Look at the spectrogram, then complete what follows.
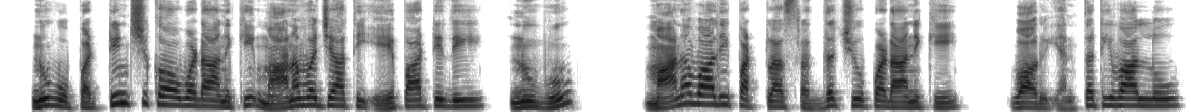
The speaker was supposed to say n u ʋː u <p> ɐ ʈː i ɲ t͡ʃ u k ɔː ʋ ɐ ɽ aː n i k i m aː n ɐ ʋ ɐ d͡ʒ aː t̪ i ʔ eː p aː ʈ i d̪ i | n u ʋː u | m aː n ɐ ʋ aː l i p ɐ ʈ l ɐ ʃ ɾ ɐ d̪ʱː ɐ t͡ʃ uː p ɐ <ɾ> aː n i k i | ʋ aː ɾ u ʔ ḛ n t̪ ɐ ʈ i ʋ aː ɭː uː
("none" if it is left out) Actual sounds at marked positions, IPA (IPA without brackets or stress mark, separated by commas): p, ɽ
